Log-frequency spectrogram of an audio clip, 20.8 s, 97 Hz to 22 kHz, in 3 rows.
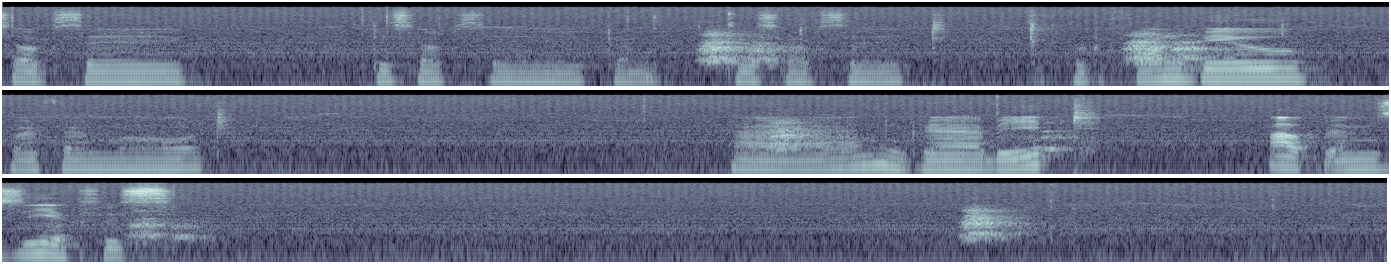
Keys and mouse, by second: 1.8-4.9 right drag, 4.1 z, 5.4 KP_1, 6.5 z, 10.2-12.0 drag, 14.8-16.4 drag, 19.4-20.7 middle drag, 19.9 z.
